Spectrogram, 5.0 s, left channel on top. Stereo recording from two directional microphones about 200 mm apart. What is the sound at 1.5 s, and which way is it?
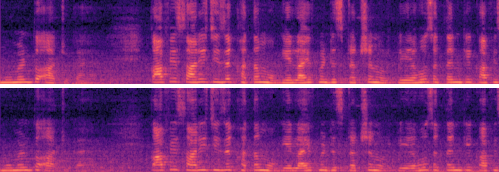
Speech, 45° left (ahead or behind).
